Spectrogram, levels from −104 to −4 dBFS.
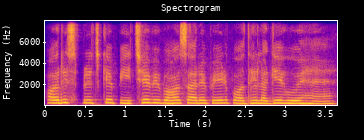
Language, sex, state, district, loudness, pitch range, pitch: Hindi, female, Uttar Pradesh, Lalitpur, -14 LUFS, 255-285 Hz, 270 Hz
